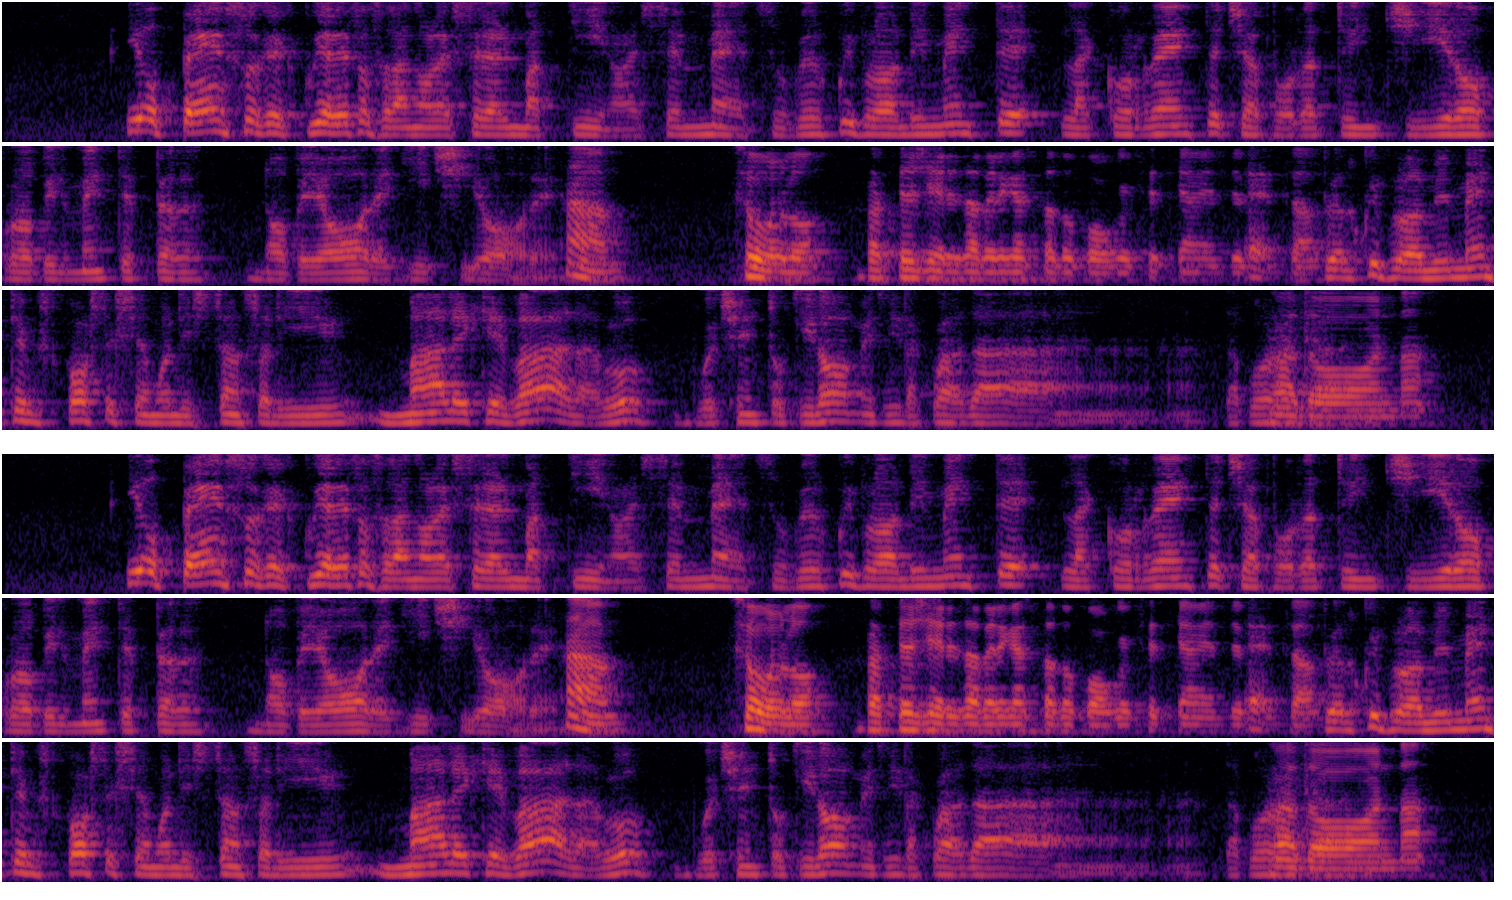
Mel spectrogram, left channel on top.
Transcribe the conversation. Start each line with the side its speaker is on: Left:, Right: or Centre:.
Centre: Io penso che qui adesso saranno le 6 del mattino, le 6 e mezzo, per cui probabilmente la corrente ci ha portato in giro probabilmente per 9 ore, 10 ore.
Right: ah, solo. Mi fa piacere sapere che è stato poco, effettivamente,
Centre: Eh,
Right: pensate.
Centre: per cui probabilmente forse siamo a distanza di male che vada, boh, 200 km da qua da, da Boracay.
Right: Madonna,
